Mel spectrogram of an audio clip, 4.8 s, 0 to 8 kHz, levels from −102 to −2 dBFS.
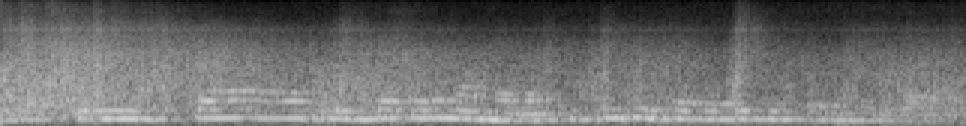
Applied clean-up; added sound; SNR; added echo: none; Thunder / Rain; 6 dB; reverberation time 0.9 s.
